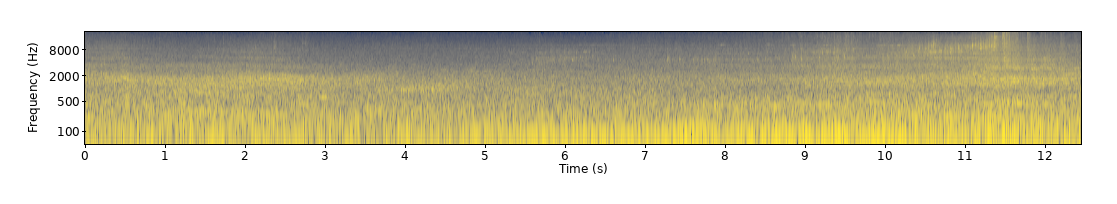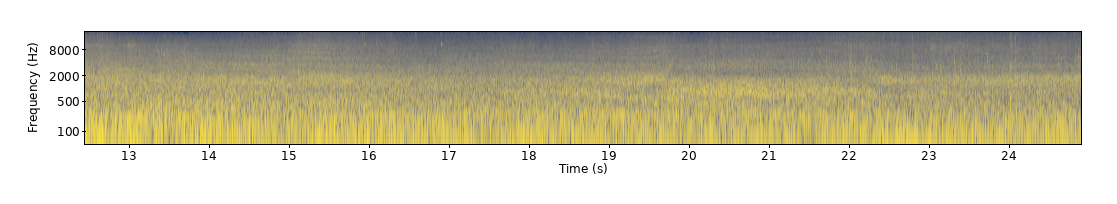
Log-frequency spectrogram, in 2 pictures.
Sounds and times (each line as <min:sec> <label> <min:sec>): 0:00.0 traffic 0:24.9
0:14.8 passing river taxi 0:24.9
